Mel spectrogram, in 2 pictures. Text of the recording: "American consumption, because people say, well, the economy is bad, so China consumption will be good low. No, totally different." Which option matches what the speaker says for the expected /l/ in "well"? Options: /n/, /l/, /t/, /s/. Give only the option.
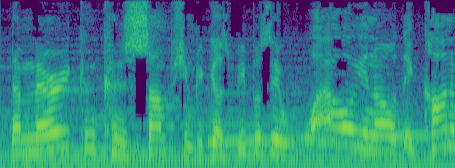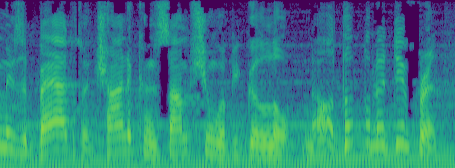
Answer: /n/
